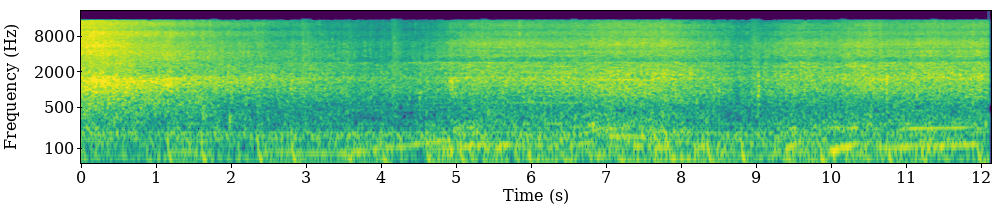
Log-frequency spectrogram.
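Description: Jeep Wrangler's engine revving in deep mud, its revs rising and falling as the wheels spin and churn without getting out. A spray of mud is loudest at the start.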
